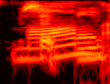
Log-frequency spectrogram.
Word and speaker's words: Maugham: Mom.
